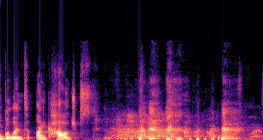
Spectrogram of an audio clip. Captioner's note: laughter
